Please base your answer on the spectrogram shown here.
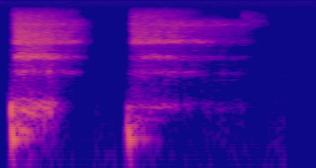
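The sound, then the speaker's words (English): Two-part exhale in a breathing exercise: two breathy, airy exhalations with a short pause between them. The second is longer and fades out gradually. “And then we go to two. Two-part exhale.”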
